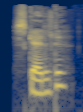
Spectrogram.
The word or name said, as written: skalte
